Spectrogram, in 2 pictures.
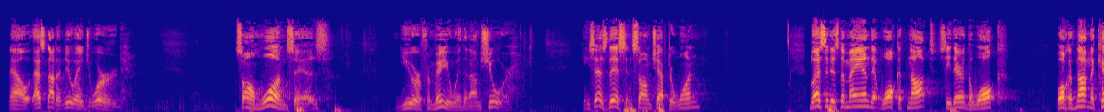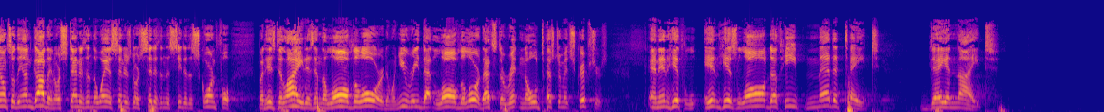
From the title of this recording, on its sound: East River Baptist Church Revival Service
